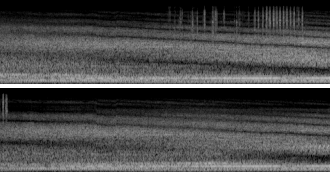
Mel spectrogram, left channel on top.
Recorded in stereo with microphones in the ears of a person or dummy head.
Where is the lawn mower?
5° right (ahead or behind); by 3.3 s 20° left (ahead or behind).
